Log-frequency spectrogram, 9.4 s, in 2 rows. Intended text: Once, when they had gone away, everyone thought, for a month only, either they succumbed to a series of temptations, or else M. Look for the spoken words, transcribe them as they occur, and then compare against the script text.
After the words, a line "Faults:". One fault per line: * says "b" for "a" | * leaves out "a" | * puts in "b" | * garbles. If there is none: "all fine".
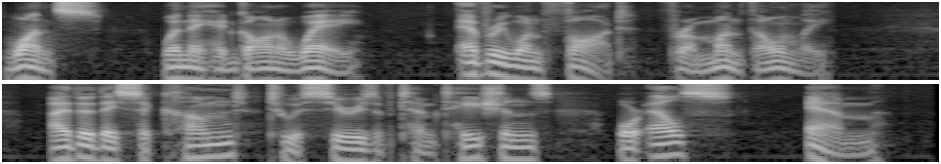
Once, when they had gone away, everyone thought, for a month only, either they succumbed to a series of temptations, or else M.
Faults:
all fine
